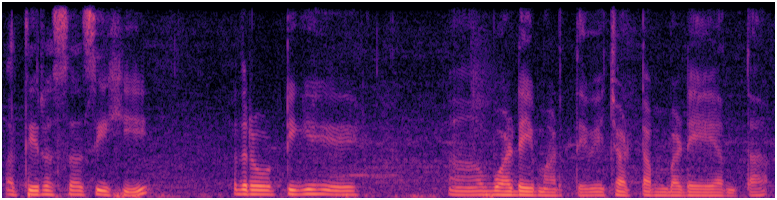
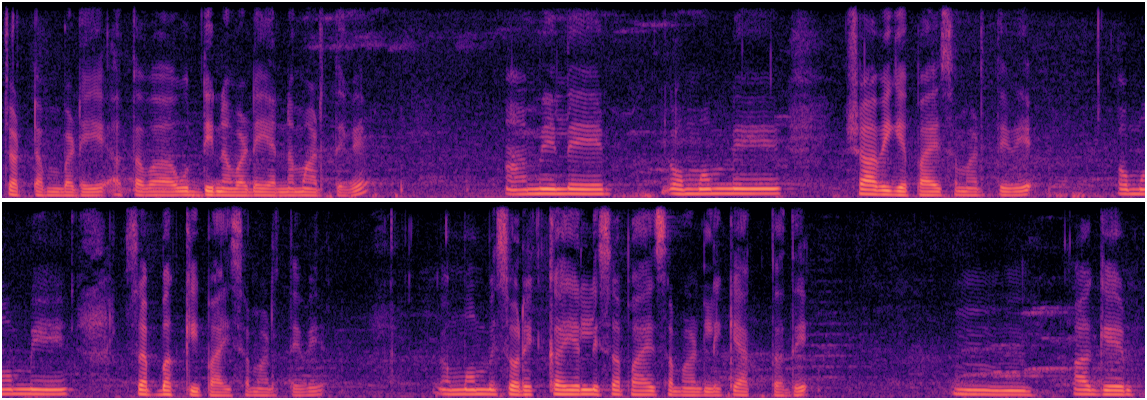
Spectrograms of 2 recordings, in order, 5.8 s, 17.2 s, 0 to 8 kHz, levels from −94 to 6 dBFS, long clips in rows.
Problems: none marked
